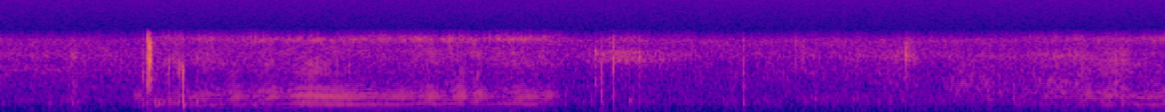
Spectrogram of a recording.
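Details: White Staffie dog snoring while awake: soft, rattling snore-like breathing with fluttering vibration amid faint clicks and room noise; snoring.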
